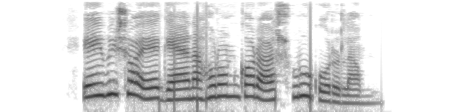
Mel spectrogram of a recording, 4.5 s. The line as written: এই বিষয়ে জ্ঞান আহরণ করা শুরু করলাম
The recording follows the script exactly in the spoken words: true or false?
true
